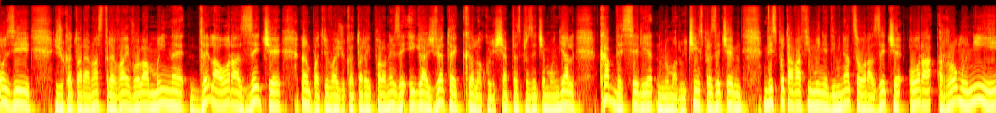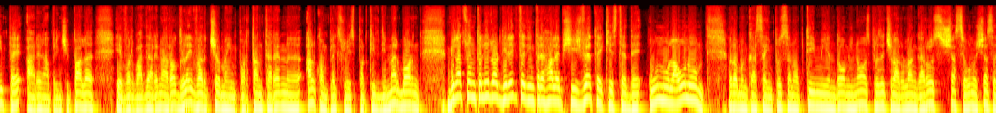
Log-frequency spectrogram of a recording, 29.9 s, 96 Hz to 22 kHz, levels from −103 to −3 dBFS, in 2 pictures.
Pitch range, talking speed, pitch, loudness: 115-140 Hz, 150 wpm, 125 Hz, -20 LUFS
